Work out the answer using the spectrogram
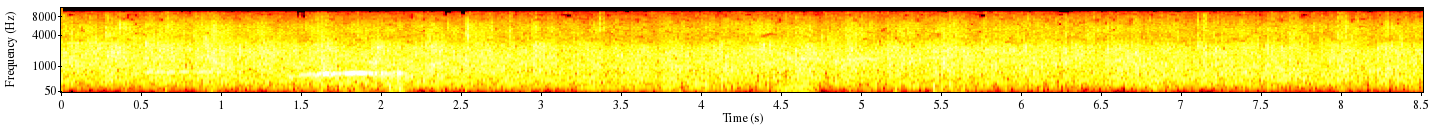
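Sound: audience applause and clapping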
